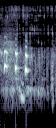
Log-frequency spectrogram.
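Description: Water sloshing inside a water bottle, heard as three quick, bubbly gurgles in an even rhythm, then a faint trailing slosh into near-quiet.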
